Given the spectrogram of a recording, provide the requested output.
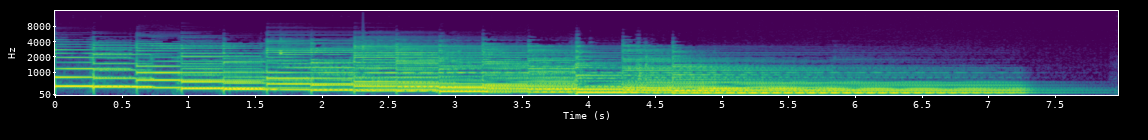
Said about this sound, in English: by having different notes ring out on different strings simultaneously, overlapping like wind chimes or bells. Let's try that again using the fingering that's presented in the tablature for example 1 and let's notice the difference in timbre.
